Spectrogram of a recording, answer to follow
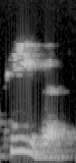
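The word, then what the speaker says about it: Peover: Well, in Cheshire, it's pronounced Pever. Oh, Pever.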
